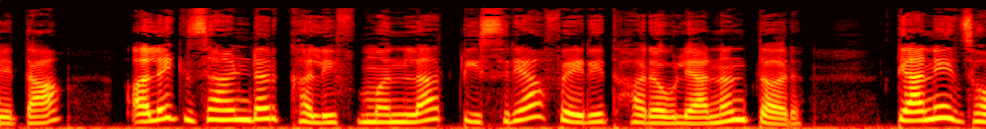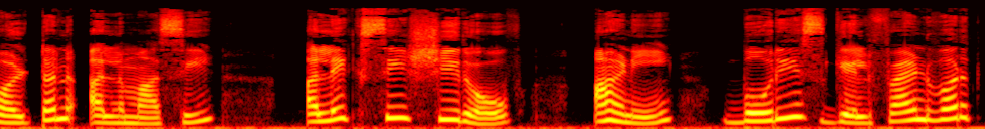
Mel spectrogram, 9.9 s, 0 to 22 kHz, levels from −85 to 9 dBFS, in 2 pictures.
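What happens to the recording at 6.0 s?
Nothing goes wrong at 6.0 s; the speech plays through that moment intact, with no dropout, click, distortion or level change.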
